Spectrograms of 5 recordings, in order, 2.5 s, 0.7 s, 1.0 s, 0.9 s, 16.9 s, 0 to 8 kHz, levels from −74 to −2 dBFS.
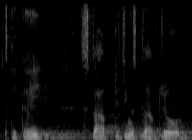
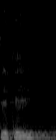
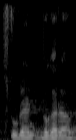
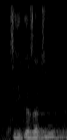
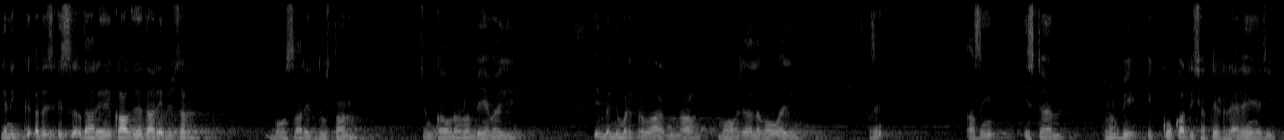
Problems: none marked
